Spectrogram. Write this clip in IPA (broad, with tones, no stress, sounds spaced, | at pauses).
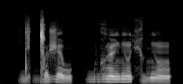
d e˨ ɡ͡ǀ œ˦ ʒ ə˨ w | b o̤˦ ɣ œ̃˦ ʎ õ˦˨ ç o̤˨ ʎ õ˨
